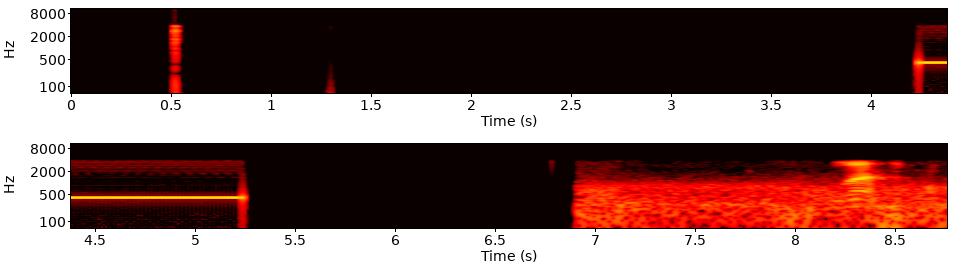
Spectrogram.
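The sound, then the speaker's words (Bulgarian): A couple of sharp clicks, then a single steady telephone line tone buzzes for about a second before cutting off, during a call to a minister's office, followed by a burst of rough, muffled noise. “А не ме тупи една и пол минута ти чекам на телефонот кабинетот на министрот Јана Кијески.”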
